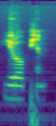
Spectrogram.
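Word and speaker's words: European: यूरोपियन। ठीक है, यूरोपियन इस तरह से प्रोनाउंस करते हैं ना, तो यहाँ पे क्या आ रहा है? वाई आ रहा है, मतलब ये क्या है? कॉन्सोनेंट है, इसलिए यहाँ पे क्या आएगा?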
